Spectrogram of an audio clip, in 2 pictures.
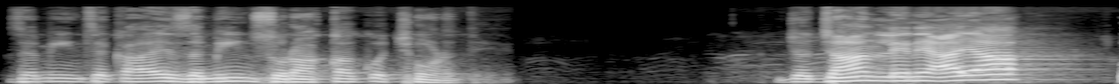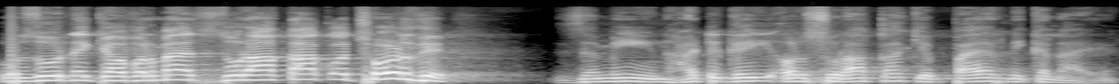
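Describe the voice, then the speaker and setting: Guy with a high voice giving a sermon, goes quiet then suddenly loud and fired up. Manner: dramatic, swinging between low tones and loud exclamations. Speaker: preacher. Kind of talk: sermon storytelling.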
